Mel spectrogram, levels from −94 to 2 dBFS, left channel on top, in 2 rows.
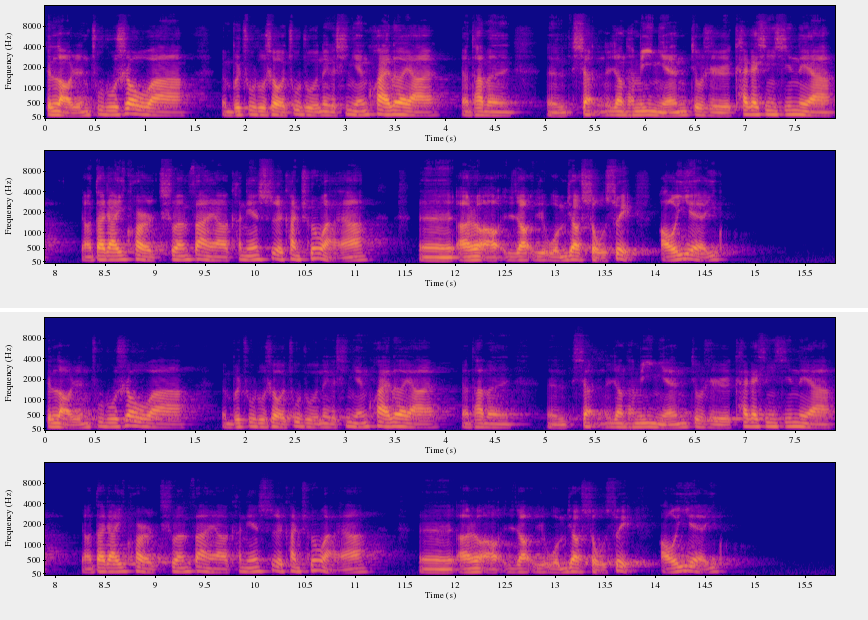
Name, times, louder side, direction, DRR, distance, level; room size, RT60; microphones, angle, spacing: voice 1, 0.0-1.4 1.8-4.7 5.0-7.9 8.3-11.1 11.6-13.8 14.1-14.7, left 4 dB, 75° left, 0.9 m, -30 dB
25.5 x 23.5 x 8.0 m
head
